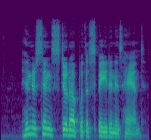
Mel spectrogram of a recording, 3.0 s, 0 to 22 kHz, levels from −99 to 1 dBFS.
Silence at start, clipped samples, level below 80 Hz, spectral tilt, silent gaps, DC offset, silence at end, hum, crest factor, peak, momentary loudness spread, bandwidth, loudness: 0.45 s; under 0.1%; -68 dBFS; -5 dB/octave; none; under 0.1%; 0.15 s; none; 20 dB; -14 dBFS; 8 LU; 12.5 kHz; -34 LUFS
